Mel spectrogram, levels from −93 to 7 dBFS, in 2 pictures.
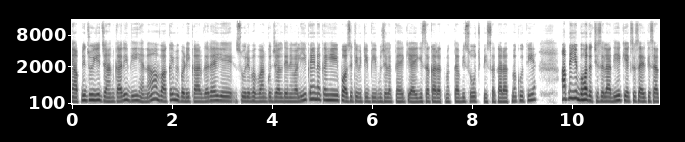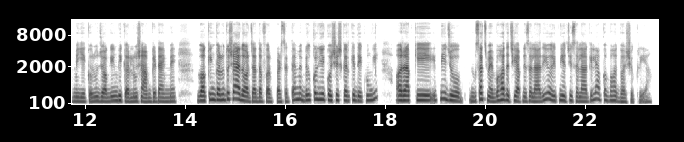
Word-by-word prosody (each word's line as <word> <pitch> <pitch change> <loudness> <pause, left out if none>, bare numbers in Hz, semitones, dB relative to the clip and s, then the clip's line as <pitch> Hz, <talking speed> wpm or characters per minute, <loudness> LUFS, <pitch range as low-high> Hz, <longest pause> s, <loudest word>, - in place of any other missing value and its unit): आपने 175 +4 +2
जो 230 +2 +2
ये 230 0 +4
जानकारी 180 +2 -1
दी 210 0 -2
है 175 - -4
ना, 225 +11 -2
वाक़ई 195 +4 -1
में 225 -3 +1
बड़ी 180 -1 -1
कारगर 170 +2 -2
है, 200 +1 0
ये 185 -3 -2
सूर्य 180 +1 -2
भगवान 175 -1 -3
को 180 - -4
जल 175 -1 -1
देने 175 -1 -3
वाली, 170 +4 -3
ये 240 - 0
कहीं 270 0 +2
न 255 -1 +1
कहीं 225 -1 +2
पॉजिटिविटी 180 -2 -1
भी 175 +1 -5
मुझे 170 +1 -5
लगता 165 -1 -5
है 165 +1 -3
कि 160 - -7
आएगी, 160 +1 -2
सकारात्मकता 165 -1 -3
भी, 170 +2 -5
सोच 185 0 -5
भी 160 - -6
सकारात्मक 165 +3 -4
होती 205 +3 -3
है। 245 - -3 0.5
आपने 280 +3 +4
ये 305 -1 +4
बहुत 245 -4 +9
अच्छी 185 -2 -3
सलाह 180 0 +1
दी 185 +3 -1
है 215 - +4
कि 205 -1 -1
एक्सरसाइज 180 -1 -1
के 185 - -4
साथ 175 -1 0
मैं - - -1
ये 175 -1 -2
करूँ, 180 +2 -1
जॉगिंग 185 +2 0
भी 210 - +4
कर 175 - 0
लूँ 175 +1 -2
शाम 170 -2 0
के 180 - -1
टाइम 175 -1 -2
में, 175 +1 -5 0.5
वॉकिंग 205 +5 +3
करूँ, 235 0 +4
तो 270 - +3
शायद 270 -3 +6
और 190 -3 +4
ज़्यादा 175 0 0
फ़र्क 170 -1 -4
पड़ 165 - -1
सकता 165 0 -7
है। 250 - 0
मैं 255 -4 +1
बिल्कुल 230 +4 +2
ये 255 0 +4
कोशिश 215 +1 +1
करके 210 +1 0
देखूँगी 215 - -2 0.4
और 215 0 +6
आपकी 215 +1 +4 0.2
इतनी 275 +6 -2
जो 195 -3 +2 0.3
सच 265 -3 +4
में 180 -3 +1
बहुत 230 +5 +3
अच्छी 210 -2 0
आपने 185 0 0
सलाह 175 -2 -1
दी, 235 +7 -2
और 260 -5 +1
इतनी 210 +1 0
अच्छी 205 +1 -3
सलाह 180 -2 -2
के 170 - -7
लिए 265 - -3
आपका 230 -3 -5
बहुत-बहुत 195 -6 -3
शुक्रिया। 165 +3 -11
185 Hz, 245 wpm, -25 LUFS, 175-215 Hz, 0.5 s, बहुत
